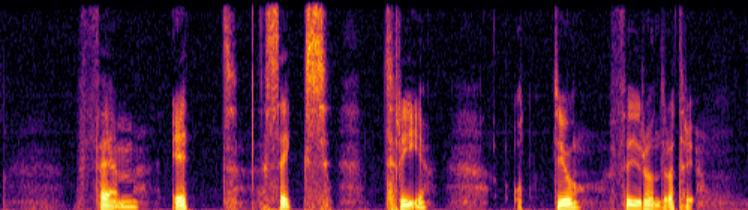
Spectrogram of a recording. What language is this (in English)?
Swedish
